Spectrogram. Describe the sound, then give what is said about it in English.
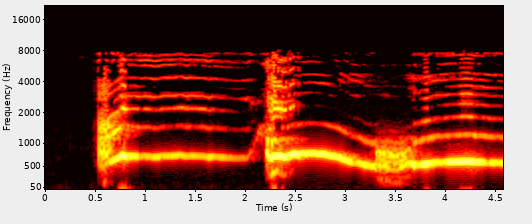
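Several dogs howl together in long, drawn-out, wavering cries, their voices overlapping and rising in fresh waves, loud, with no one speaking. “It sounded like a million dogs howling, or people wailing.”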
